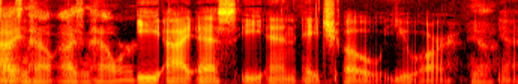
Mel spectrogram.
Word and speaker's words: Eisenhour: It's spelled Eisenhower. I know. Yeah. Yeah. Yeah. But it's Eisenhower.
